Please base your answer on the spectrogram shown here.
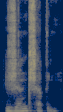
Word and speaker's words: Jönköping: Yeah, they kept Jönköping. Got it fixed. Well, that's good. Say it again. Pronounce the place again. Jönköping. Yeah. So the K sounds more like a j or a sh.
